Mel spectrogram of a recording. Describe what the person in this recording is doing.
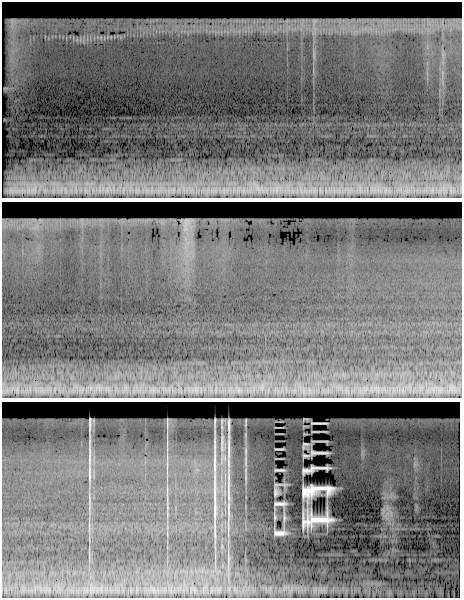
When I started the microwave, the church bell rang. The microwave beeps are clearly audible while moving the phone around.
